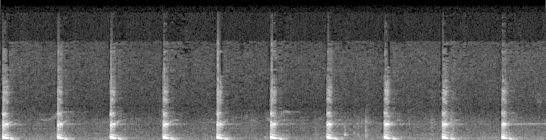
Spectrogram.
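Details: Fast run of eleven hollow, downward-dropping knocks from a watercock in Vietnam, early in the year, delivered steadily at about two and a half per second.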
